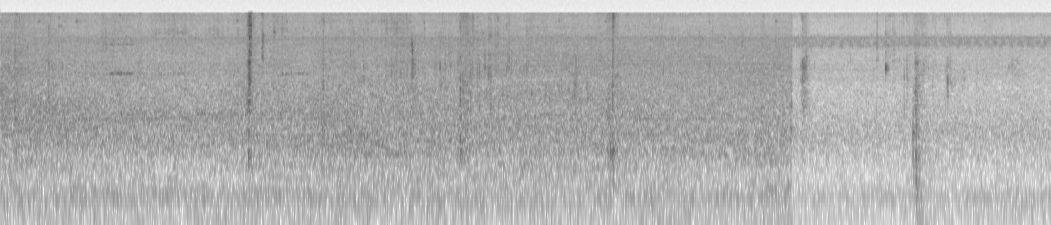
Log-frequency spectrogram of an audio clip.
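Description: Chevrolet pickup's engine idling steadily. About eight seconds in it gives way to quieter outdoor background with a single sharp tap.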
